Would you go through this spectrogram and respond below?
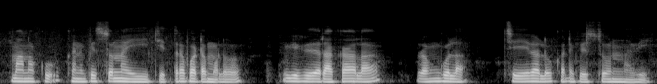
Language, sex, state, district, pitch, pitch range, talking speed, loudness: Telugu, male, Telangana, Hyderabad, 135 Hz, 125-140 Hz, 80 wpm, -17 LUFS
